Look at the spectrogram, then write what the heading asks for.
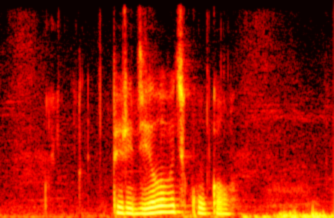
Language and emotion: Russian, neutral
